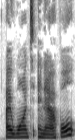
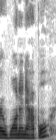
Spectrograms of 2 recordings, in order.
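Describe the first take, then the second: First: The phrase is said slowly and carefully. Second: The phrase is said quickly and run together.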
